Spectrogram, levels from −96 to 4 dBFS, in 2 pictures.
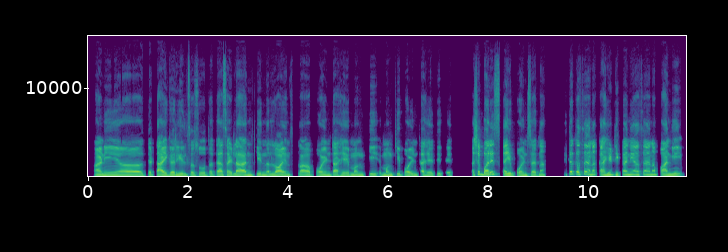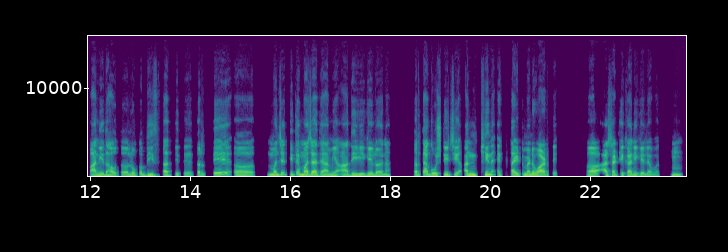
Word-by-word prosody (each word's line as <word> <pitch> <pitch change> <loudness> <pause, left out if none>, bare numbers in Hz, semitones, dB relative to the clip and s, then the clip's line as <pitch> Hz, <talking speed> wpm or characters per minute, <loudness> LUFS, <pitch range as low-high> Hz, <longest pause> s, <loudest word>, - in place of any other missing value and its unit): आणि 130 +2 +2 0.2
अ, 145 -1 +3
ते 165 - 0
tiger 145 +3 +3
hills 155 0 -1
असं 145 -2 -4
होतं, 140 +1 -3
त्या 150 0 +3
साइडला 155 0 +1
आणखीन 145 +1 -1
लायन्स 135 +2 +3
प्लॉ 135 -3 +1
पॉइंट 135 0 -1
आहे, 120 0 0
मंकी 125 +3 -2 0.2
मंकी 130 +2 -1
पॉइंट 125 -4 -1
आहे 120 +1 -1
तिथे. 115 0 -7 0.4
असे 260 +10 +1
बरेचं 245 +4 +3
काही 190 -3 +5
पॉइंट्स 135 -3 -2
आहेत 125 +1 -1
ना. 170 +1 -2 0.4
तिथे 240 +7 0
कसं 250 +3 -1
आहे 255 -4 +1
ना, 230 - +1
काही 185 +1 +2
ठिकाणी 205 +2 0
असं 205 0 -2
आहे 205 -1 0
ना 215 +2 0
पाणी 175 +1 +1
पाणी 155 +1 +2
धावतं, 125 -4 -1
लोकं 135 +5 -2
भिजतात 140 +1 0
तिथे. 120 -1 -8
तर 170 +1 -1 0.2
ते 195 - +4 0.3
अ, 160 0 0 0.4
म्हणजे 175 +6 +2
तिथे 200 +2 -1
मजा 185 -2 +6
येते. 145 -4 +1
आम्ही 130 +4 +1
आधी 130 0 0
ही 170 - +1
गेलो 140 +1 +1
आहे 125 -5 0
ना. 125 +5 -4 0.5
तर 185 - +2
त्या 195 0 +4
गोष्टीची 190 +3 0
आणखीन 170 +6 +3
एक्साईटमेंट 175 +3 +1
वाढते. 120 -7 +3 0.6
अ, 125 - -2 0.3
अशा 130 +4 +2
ठिकाणी 130 0 0
गेल्यावर. 105 -5 -4 0.3
हं. 110 -4 -1
145 Hz, 160 wpm, -21 LUFS, 130-175 Hz, 0.6 s, मजा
